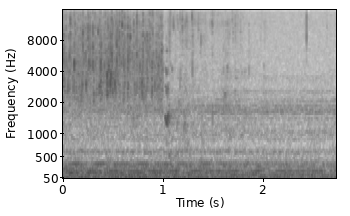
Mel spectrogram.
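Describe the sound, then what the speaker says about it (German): A bathroom water tap running in a Resident Evil video game, a continuous close rush of water, with a brief drip-like splash about a second in and no one talking. "Wasserhahn auch noch laufen lassen."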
